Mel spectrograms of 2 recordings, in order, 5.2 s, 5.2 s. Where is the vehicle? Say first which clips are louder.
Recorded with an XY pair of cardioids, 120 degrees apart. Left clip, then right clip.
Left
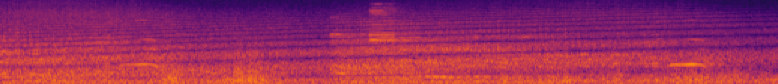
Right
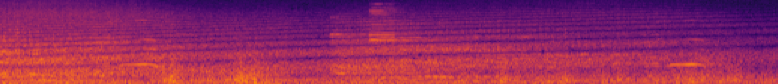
Right 2 dB; 20° right; by 5.2 s 25° left.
